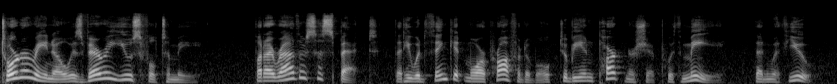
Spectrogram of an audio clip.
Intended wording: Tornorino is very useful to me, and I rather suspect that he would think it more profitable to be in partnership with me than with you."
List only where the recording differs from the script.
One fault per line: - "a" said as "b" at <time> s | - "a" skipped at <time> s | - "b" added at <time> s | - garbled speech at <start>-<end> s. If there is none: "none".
- "and" said as "but" at 2.5 s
